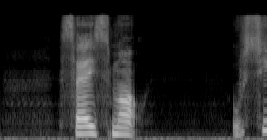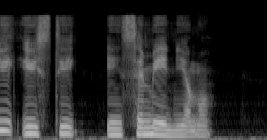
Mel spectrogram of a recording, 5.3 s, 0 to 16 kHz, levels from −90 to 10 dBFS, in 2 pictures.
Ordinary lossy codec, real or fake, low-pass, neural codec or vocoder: none; fake; 9.9 kHz; autoencoder, 22.05 kHz, a latent of 192 numbers a frame, VITS, trained on many speakers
